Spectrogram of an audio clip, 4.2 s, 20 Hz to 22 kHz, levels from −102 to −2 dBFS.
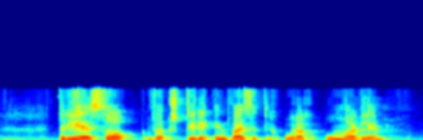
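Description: All the way through, this speech has nothing above about 8.2 kHz and sounds rough and grainy, with a noisy edge on the voiced parts. That's likely heavy Opus compression, filling starved bands with noise, which points to a low bitrate, around 12 kbps.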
